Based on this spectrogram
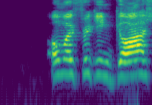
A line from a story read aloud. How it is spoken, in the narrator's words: I cried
